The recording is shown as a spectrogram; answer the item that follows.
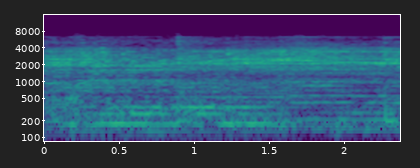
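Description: Electric guitar, a Stratocaster-style with single-coil pickups, strummed and picked in sustained chords over a full rock-band backing track of the song.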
